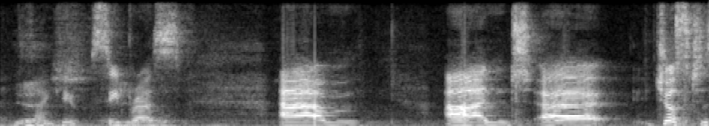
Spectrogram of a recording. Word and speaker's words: Tsipras: I know this evening we'll hear from a candidate for the presidency of the European Commission, Alexis Tsipras. I've pronounced that correctly? Yes. Thank you. Tsipras.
